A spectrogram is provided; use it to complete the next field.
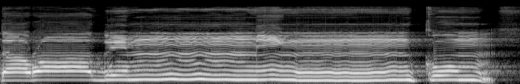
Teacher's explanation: Idgham artinya masuk ke mim. Suara tanwin itu masuk ke mim sehingga terbentuklah tasydid mim di sini. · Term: idgham bi gunna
